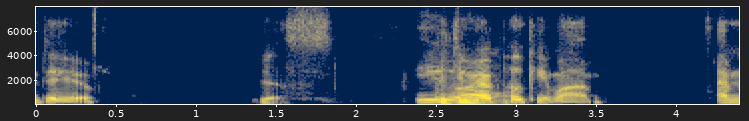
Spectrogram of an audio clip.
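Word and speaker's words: Pokémon: that so I'm aware it is not Pokey yeah pokey pokey poke Pokemon that's right it's a poke but I've got a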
